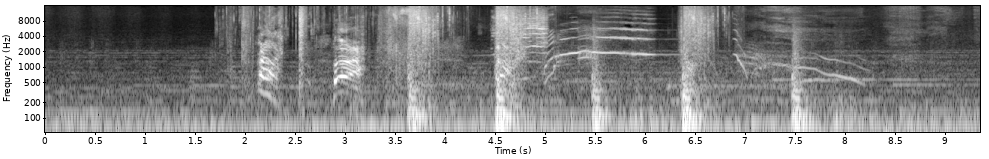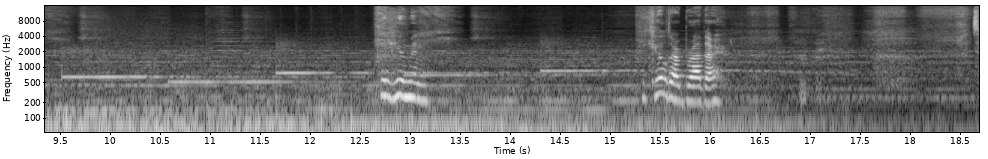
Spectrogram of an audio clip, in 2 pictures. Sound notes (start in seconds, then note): 1.7 spits; 1.8 thudding; 4.4 screams; 6.3 thudding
